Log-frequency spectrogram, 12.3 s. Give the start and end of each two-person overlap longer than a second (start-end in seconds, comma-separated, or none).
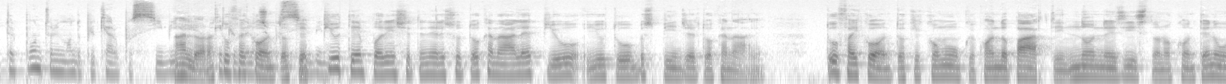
1.7-3.3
